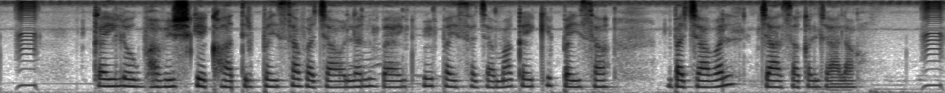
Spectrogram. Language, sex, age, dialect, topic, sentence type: Bhojpuri, female, 18-24, Western, banking, statement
